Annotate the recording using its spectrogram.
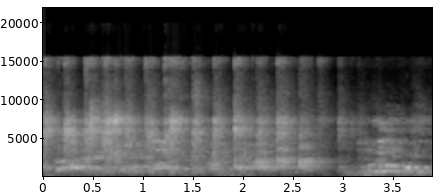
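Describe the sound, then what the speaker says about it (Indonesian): Elementary school pupils clap together for their classmates in a classroom, with a dense, rhythmic run of close, lively hand claps mixed with children's voices. "kasih tepuk tangan buat kawannya"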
